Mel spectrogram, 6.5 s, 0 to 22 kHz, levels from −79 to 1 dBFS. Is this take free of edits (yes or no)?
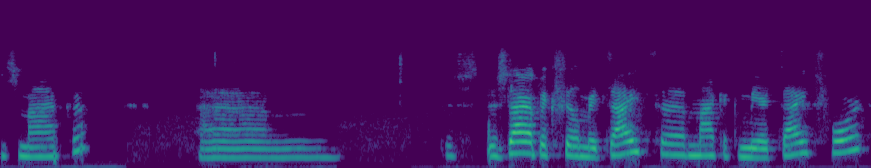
yes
